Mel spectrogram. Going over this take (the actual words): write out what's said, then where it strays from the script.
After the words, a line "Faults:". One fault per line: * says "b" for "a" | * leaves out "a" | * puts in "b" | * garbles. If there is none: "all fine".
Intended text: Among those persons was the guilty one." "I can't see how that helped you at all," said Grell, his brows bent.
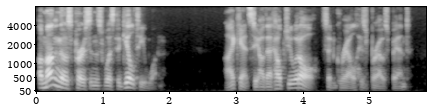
Among those persons was the guilty one." "I can't see how that helped you at all," said Grell, his brows bent.
Faults:
all fine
